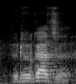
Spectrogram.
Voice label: "urugasu", minamiyamagata

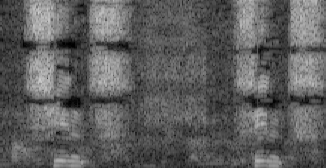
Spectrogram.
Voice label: "sentu", minamiyamagata

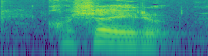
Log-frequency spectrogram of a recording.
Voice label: "koshaeru", minamiyamagata

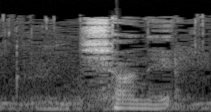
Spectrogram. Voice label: "shane", minamiyamagata

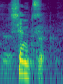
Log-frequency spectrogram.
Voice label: "sentu", minamiyamagata

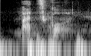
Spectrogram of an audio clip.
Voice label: "battu", minamiyamagata

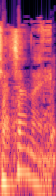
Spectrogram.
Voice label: "yachanae", minamiyamagata

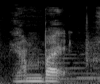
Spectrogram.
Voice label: "yanbae", minamiyamagata

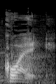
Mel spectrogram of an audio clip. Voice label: "kowae", minamiyamagata; 疲れる。体調不良。疲れて苦しい。

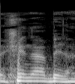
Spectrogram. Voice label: "henabera", minamiyamagata

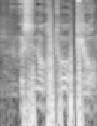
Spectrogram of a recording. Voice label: "bego", minamiyamagata

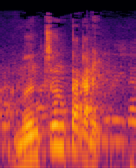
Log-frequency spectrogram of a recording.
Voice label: "muntun", minamiyamagata

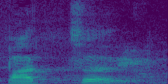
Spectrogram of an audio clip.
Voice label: "battu", minamiyamagata

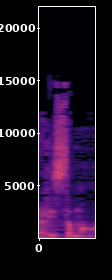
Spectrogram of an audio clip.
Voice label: "raisama", minamiyamagata

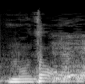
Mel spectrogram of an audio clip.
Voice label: "mozo", minamiyamagata

